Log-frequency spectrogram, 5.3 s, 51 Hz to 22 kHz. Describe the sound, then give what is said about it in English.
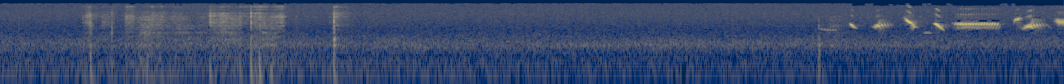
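Song of a sage sparrow, a quick burst of high, bright chirping notes arriving near the end, preceded by a few faint clicks over a quiet background. “sage sparrow number 8.”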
